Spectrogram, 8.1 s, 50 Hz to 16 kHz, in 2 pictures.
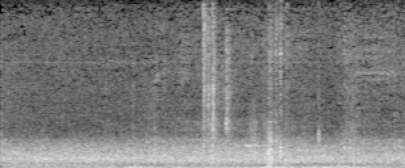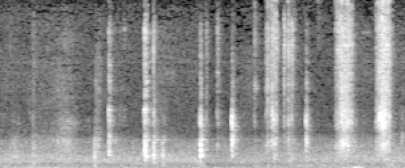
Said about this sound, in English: I am going to remove this seat latch as well. It's just a 10mm bolt,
